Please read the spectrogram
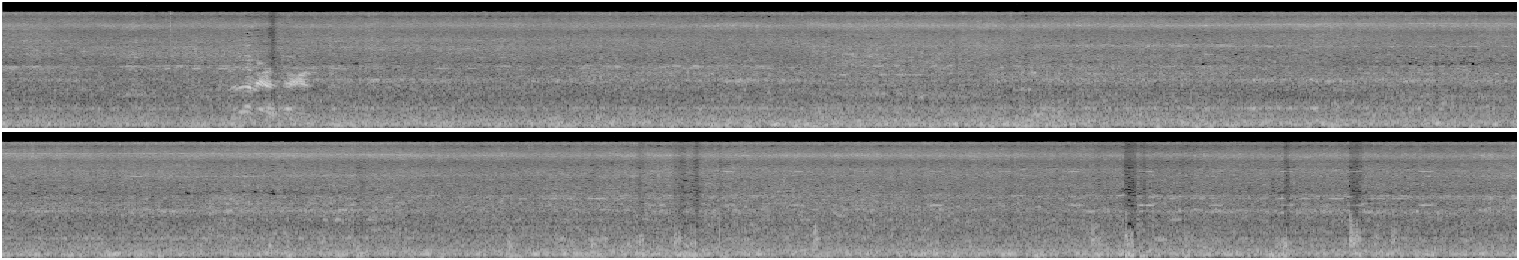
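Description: Steady in-cabin road noise of a vehicle cruising on a highway: low engine and tyre rumble with no breaks, plus a brief wavering tone about two and a half seconds in.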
